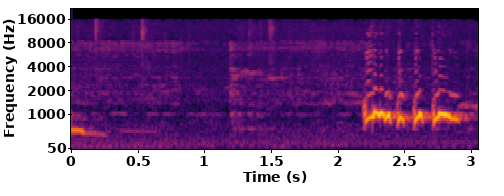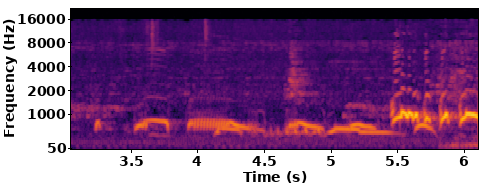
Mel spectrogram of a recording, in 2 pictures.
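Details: Local zebra dove song used as a training recording to coax doves into singing; quiet start, then bubbling rolled coos followed by lower drawn-out wavering coo notes.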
